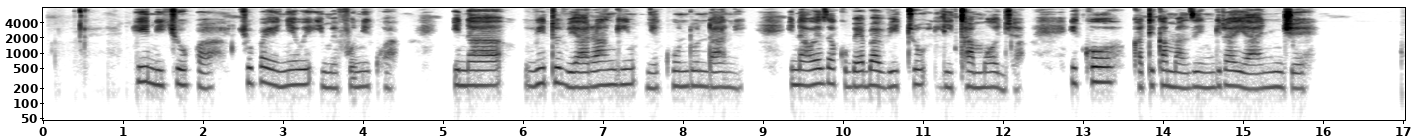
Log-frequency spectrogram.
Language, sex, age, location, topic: Swahili, female, 18-24, Nakuru, health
